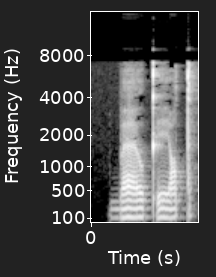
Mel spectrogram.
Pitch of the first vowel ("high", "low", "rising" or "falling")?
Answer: low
